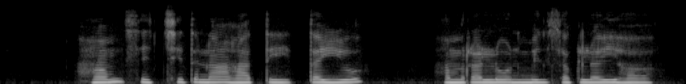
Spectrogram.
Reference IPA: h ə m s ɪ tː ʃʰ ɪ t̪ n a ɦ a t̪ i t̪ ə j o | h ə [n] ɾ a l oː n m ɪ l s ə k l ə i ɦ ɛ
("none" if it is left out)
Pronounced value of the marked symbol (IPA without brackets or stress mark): m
